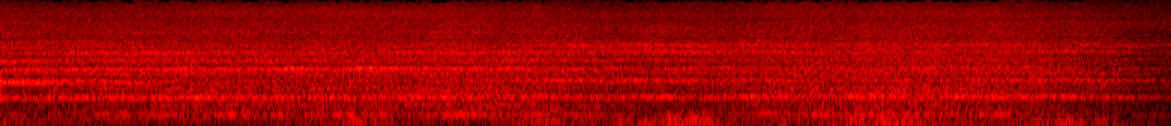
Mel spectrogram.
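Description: Train running on rails, with a steady whine of several tones over the rumble of the wheels, dropping away sharply near the end.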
